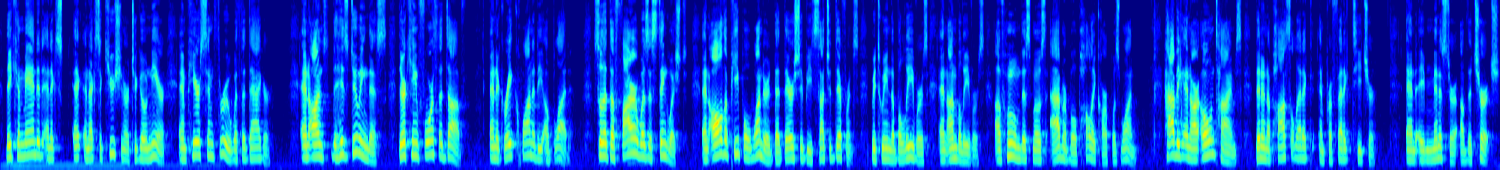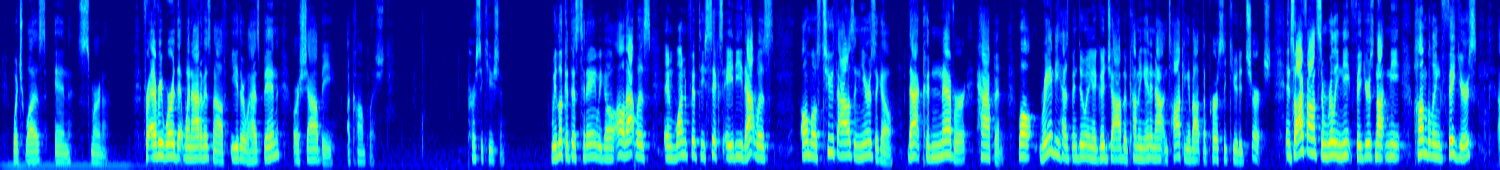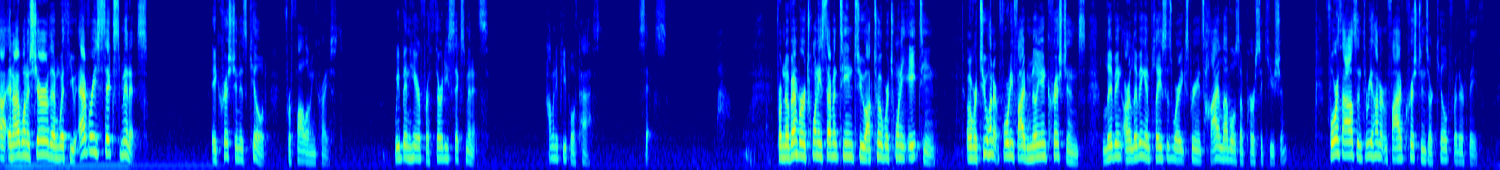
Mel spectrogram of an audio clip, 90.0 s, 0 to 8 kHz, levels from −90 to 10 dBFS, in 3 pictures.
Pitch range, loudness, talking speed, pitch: 115-170 Hz, -36 LUFS, 145 wpm, 150 Hz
